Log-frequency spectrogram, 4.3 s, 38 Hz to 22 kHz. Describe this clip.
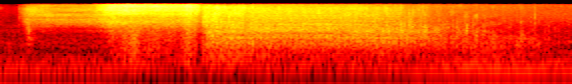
open 24oz soda bottle outdoors long fizz explode
Shook and Opened a 24 bottle of ginger ale and recorded outside with low street noise, I shook up the bottle so it would explode and fizz all over.
fizz, gas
